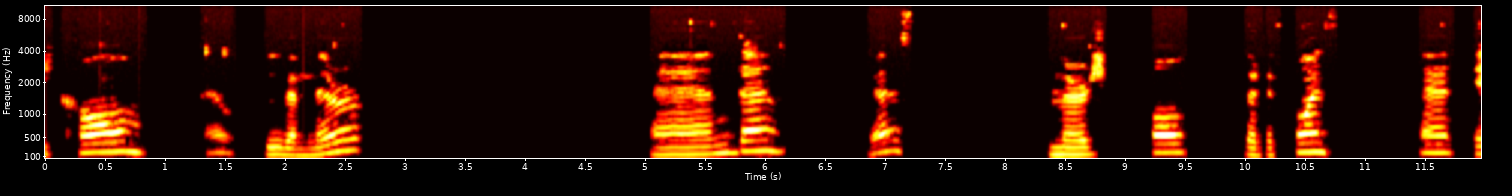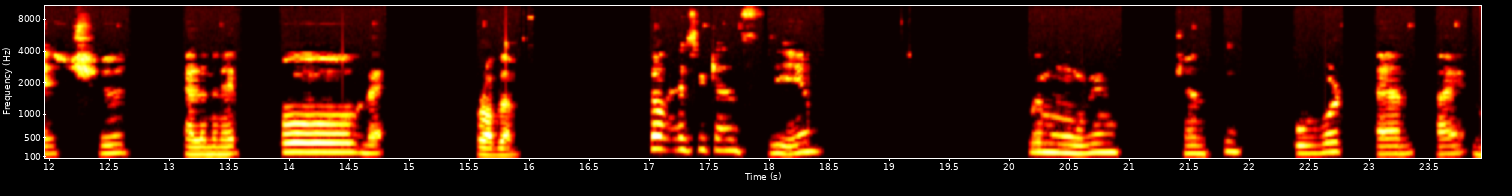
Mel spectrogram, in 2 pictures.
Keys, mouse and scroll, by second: 1.0 -, 1.3 Return, 2.3 shift+click, 2.9 ctrl+alt+c, 3.1 alt+q, 3.4 right click, 5.5 alt+middle click, 6.0 ctrl+shift+click, 6.4 alt+middle click, 6.8 shift+right click, 8.0 alt+middle click, 8.3 alt+right click, 8.6 alt+click, 9.0 right click, 9.4 alt+click, 9.7 alt+middle click, 9.9 alt+right click, 10.1 alt+click, 10.4 alt+middle click, 10.9 ctrl+1, 11.2 alt+click, 11.4 alt+right click, 11.8 alt+middle click, 12.1 right click, 12.9 alt+click, 13.2 alt+right click, 13.6 alt+middle click, 14.2 alt+right click, 14.5 alt+middle click, 15.1 scroll down 1, 15.4 alt+click, 15.7 alt+click, 16.3 alt+right click, 16.5 alt+click, 17.1 alt+right click, 17.3 alt+click, 17.5 alt+middle click, 17.9 alt+click, 18.6 alt+middle click, 18.9 alt+click, 19.3 alt+middle click, 19.6 alt+click, 21.3 alt+middle click, 21.8 alt+click, 22.6 alt+right click, 22.9 alt+middle click, 23.2 alt+right click, 23.4 alt+click, 23.8 alt+middle click.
